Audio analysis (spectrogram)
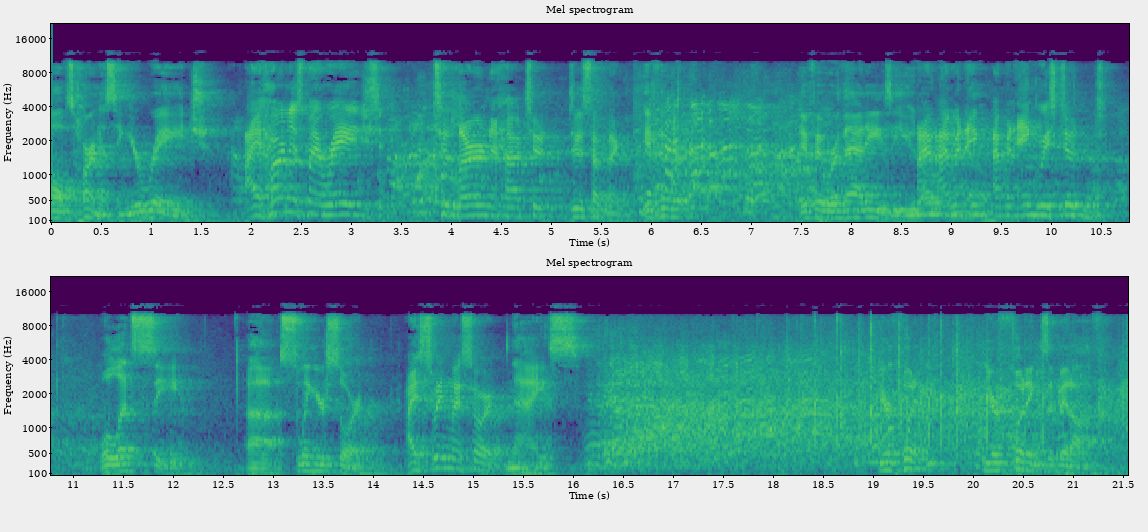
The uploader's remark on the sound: Harmoncountry: Madison, WI. The audience shouts weird things!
